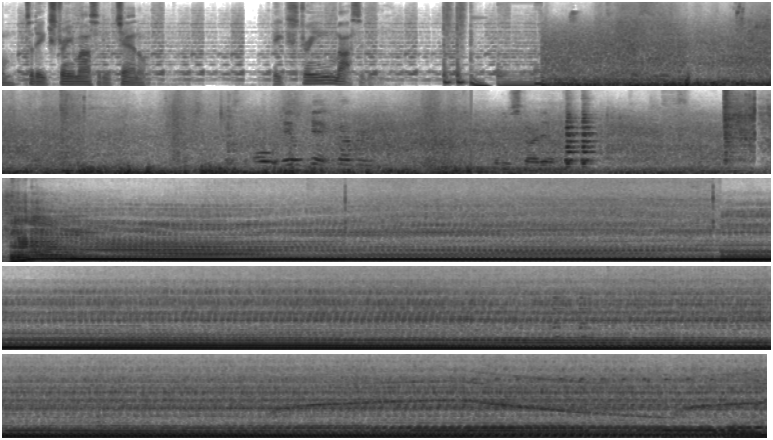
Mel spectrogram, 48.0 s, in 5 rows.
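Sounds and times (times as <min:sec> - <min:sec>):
car engine starting and idling: 0:17.8 - 0:48.0.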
